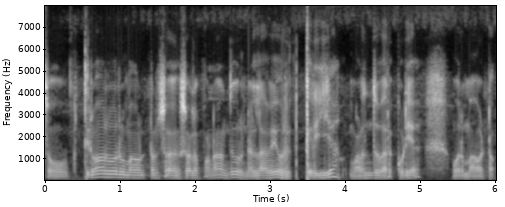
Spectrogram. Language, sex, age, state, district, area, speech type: Tamil, male, 30-45, Tamil Nadu, Tiruvarur, rural, spontaneous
